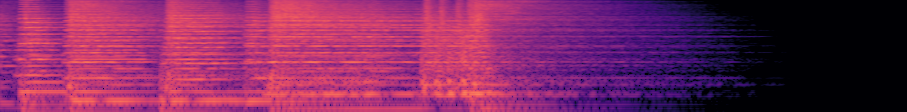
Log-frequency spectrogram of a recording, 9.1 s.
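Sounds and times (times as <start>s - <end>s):
brass band playing an anthem: 0.0s - 7.0s.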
